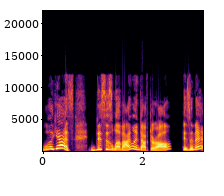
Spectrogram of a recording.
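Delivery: high, sarcastic, tossed-off delivery.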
